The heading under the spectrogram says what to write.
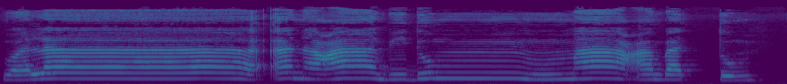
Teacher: terdapat tanwin bertemu dengan mim. Berarti juga harus dibaca idgham biguna. Dan yang pasti disertai dengungan.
